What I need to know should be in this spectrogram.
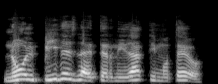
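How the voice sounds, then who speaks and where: A male pastor preaching a sermon. He speaks emphatically, repeats rhetorical questions, and swings from loud passages to hushed ones. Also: high-pitched, normal speed.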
